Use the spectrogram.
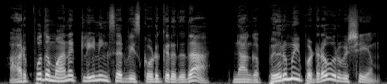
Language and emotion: Tamil, happy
